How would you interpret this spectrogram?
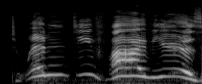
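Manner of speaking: slow, high cackling witch. Pretend. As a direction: stretch it out like an old witch. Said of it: "I'll put my, my witch voice for that".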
